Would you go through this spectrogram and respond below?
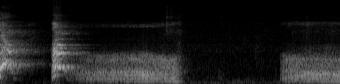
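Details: A male toy poodle frightened by his own shadow lets out one sharp bark that slides into a steady growl, falls silent for about a second, then starts growling again.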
